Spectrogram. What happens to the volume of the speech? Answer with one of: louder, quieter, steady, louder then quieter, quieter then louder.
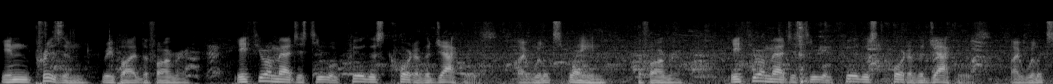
steady.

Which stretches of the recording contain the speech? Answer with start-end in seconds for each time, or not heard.
0.0-10.4.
